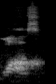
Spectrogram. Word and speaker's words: Roy: the most beautiful names the world will really pronounce. Goaltender for Colorado, Patrick Waugh.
